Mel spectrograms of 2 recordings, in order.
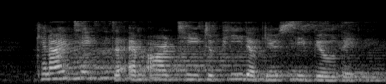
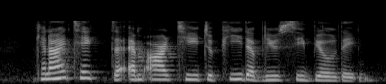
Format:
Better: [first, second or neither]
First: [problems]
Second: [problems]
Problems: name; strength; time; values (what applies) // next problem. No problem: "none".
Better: second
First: room echo; dies away in 2.7 s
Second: none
